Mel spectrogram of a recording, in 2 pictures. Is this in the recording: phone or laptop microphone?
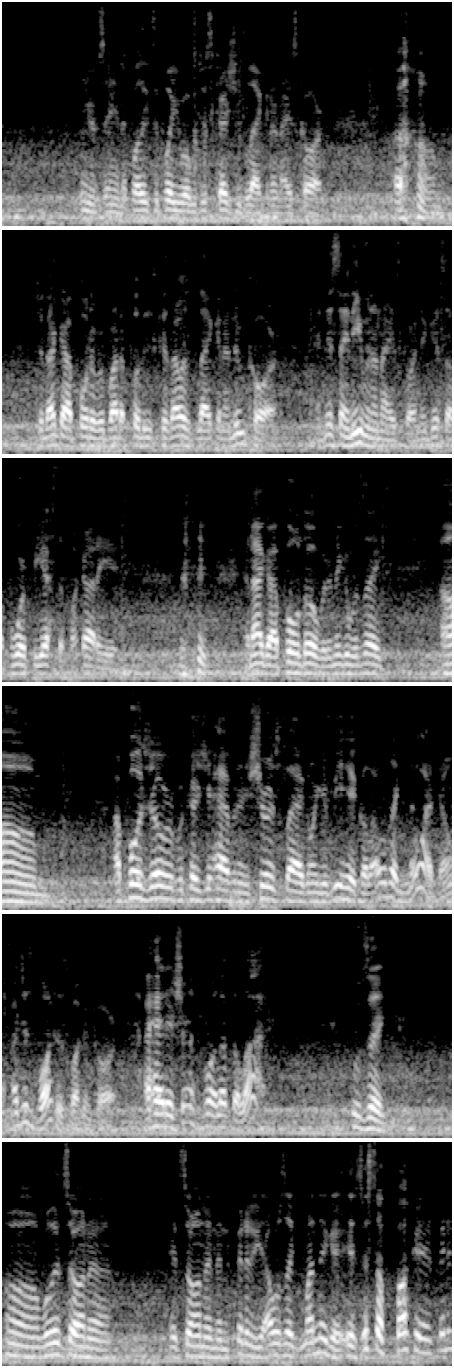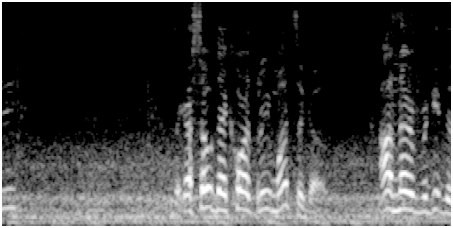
yes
